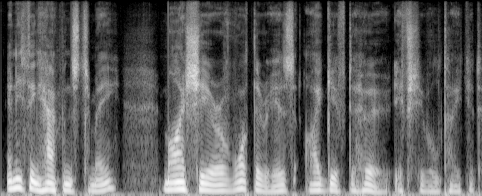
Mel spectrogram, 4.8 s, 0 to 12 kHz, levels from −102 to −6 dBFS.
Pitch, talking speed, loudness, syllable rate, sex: 105 Hz, 250 wpm, -18 LUFS, 6.1 syllables/s, male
